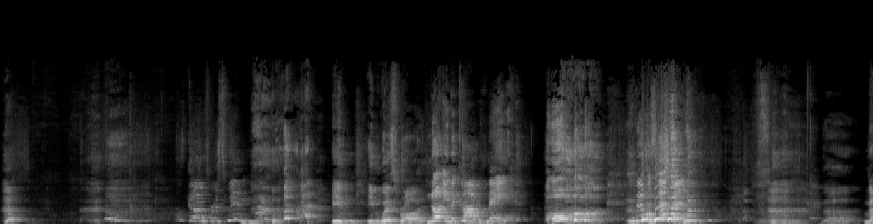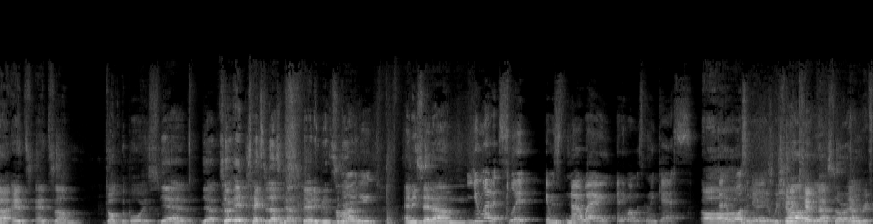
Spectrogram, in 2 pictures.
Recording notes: Apologise about the echo, were still testing our setup!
